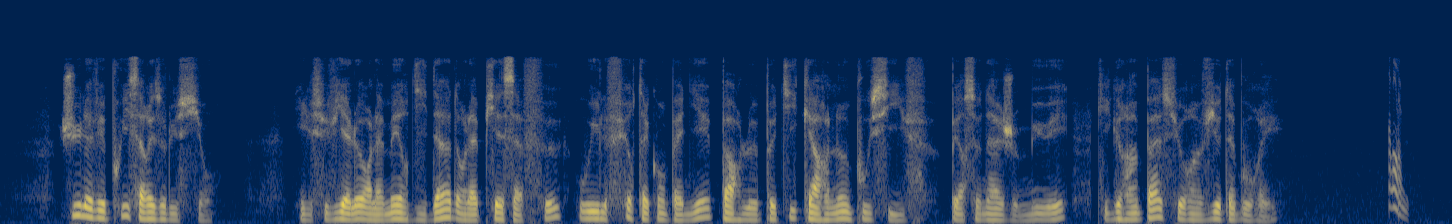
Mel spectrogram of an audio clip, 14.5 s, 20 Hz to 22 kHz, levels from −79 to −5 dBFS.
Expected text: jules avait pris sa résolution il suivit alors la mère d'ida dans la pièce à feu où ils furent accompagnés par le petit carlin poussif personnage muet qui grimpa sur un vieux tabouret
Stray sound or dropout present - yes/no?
yes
